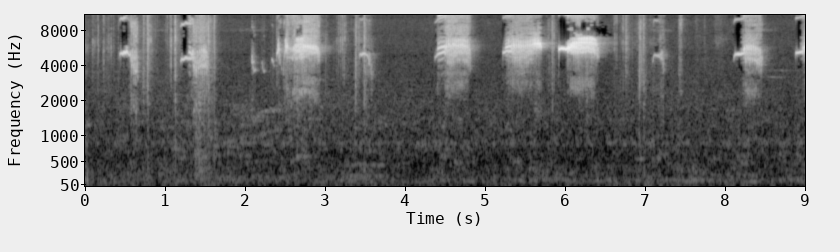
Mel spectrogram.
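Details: Hungry bird being hand-fed gives high, strained squealing begging calls in irregular bursts, some long and loud, with faint clicks between them.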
